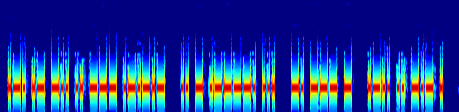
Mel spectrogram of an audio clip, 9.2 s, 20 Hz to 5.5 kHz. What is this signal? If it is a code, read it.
Morse code, heard as a keyed tone, about 25 wpm, 600 Hz. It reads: RADIO. IT'S NOT LIKE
